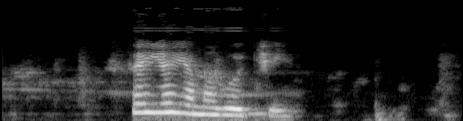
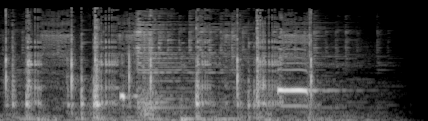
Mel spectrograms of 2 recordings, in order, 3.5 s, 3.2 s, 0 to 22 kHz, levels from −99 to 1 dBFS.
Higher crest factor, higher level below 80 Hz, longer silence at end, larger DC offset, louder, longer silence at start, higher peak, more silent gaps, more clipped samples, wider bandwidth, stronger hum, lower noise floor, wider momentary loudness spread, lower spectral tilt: second, 16 dB vs 22 dB; about the same, -52 dBFS vs -48 dBFS; about the same, 0.6 s vs 0.7 s; neither; first, -18 LUFS vs -26 LUFS; first, 1 s vs 0.05 s; about the same, -6 dBFS vs -6 dBFS; neither; neither; second, 5.2 kHz vs 16.5 kHz; neither; first, -68 dBFS vs -60 dBFS; about the same, 15 LU vs 13 LU; first, -8.5 dB/octave vs -1.5 dB/octave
